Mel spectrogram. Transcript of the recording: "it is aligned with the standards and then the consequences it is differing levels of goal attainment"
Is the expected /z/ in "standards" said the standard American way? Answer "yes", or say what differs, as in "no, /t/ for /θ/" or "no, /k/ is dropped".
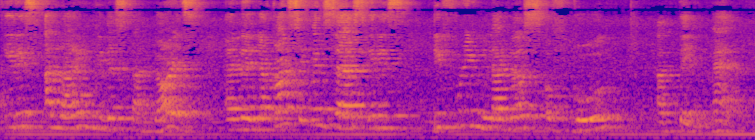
no, /s/ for /z/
